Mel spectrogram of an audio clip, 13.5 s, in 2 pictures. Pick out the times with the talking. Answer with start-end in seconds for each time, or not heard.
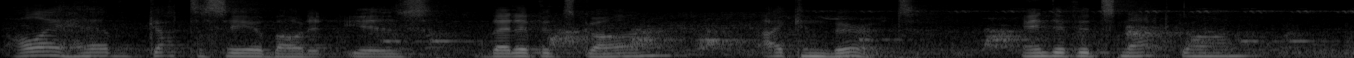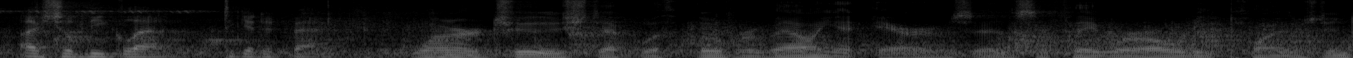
0.0-13.4.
